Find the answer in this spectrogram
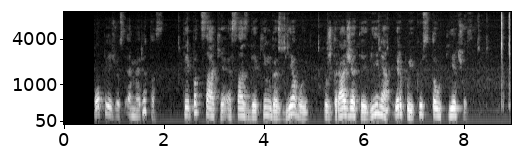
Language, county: Lithuanian, Vilnius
